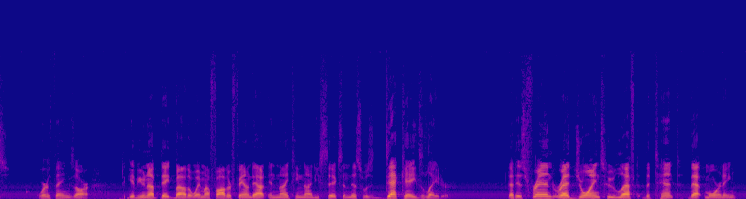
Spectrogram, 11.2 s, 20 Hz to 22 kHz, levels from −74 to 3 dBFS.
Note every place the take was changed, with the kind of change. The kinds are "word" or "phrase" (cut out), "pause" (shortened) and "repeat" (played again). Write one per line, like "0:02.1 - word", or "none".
0:05.7 - pause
